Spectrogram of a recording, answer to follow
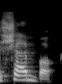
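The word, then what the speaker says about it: sjambok: more about judicial caning and how do you pronounce it Sam samjak can you say that word again yes the shambok shambak okay which is something that I wasn't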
